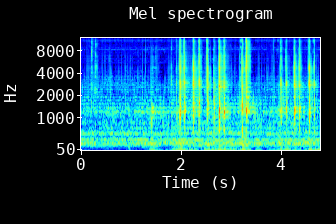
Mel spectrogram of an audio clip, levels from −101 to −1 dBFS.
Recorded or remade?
remade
